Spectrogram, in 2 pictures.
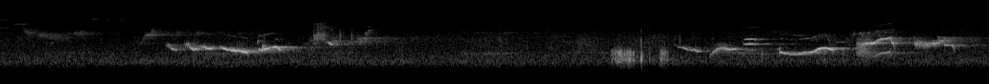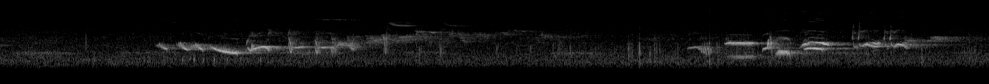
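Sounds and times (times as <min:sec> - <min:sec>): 
Eurasian blackbird singing: 0:01.5 - 0:03.9, 0:06.2 - 0:09.8, 0:11.5 - 0:15.5, 0:16.8 - 0:19.5.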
